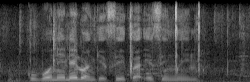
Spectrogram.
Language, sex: Xhosa, male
